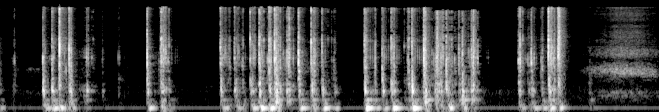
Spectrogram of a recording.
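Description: Bursts of rapid typing on a computer keyboard, entering a search query, with clustered key clicks separated by short pauses, close and clear, with a steady low hum beneath and no talking.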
